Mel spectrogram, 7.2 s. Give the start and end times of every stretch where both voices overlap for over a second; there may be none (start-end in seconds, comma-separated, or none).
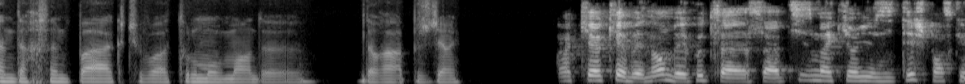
none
